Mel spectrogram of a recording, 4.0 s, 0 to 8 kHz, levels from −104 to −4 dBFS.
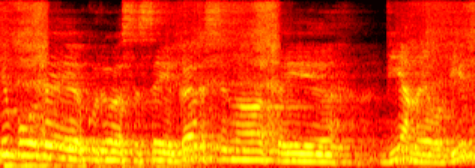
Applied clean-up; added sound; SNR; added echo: none; Writing; 16 dB; reverberation time 0.8 s.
